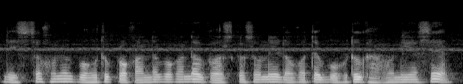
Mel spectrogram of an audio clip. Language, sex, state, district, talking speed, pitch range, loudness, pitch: Assamese, male, Assam, Sonitpur, 115 wpm, 105-120 Hz, -19 LUFS, 110 Hz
